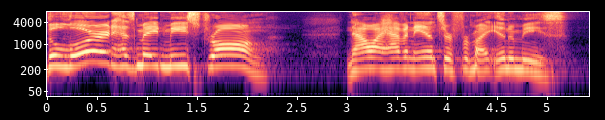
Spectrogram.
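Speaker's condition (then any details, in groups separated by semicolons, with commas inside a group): No condition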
